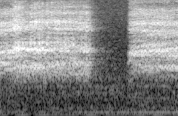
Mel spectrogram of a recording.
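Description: Crows cawing near a shooting hide during corvid control for a gamekeeper, loud harsh calls that break off briefly and then resume, with no talk.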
